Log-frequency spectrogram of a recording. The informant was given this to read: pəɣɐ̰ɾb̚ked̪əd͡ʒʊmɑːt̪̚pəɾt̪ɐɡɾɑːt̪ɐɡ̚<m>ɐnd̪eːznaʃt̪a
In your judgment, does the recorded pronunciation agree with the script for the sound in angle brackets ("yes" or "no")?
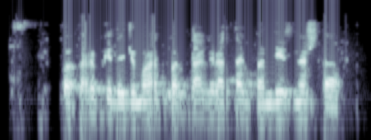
no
